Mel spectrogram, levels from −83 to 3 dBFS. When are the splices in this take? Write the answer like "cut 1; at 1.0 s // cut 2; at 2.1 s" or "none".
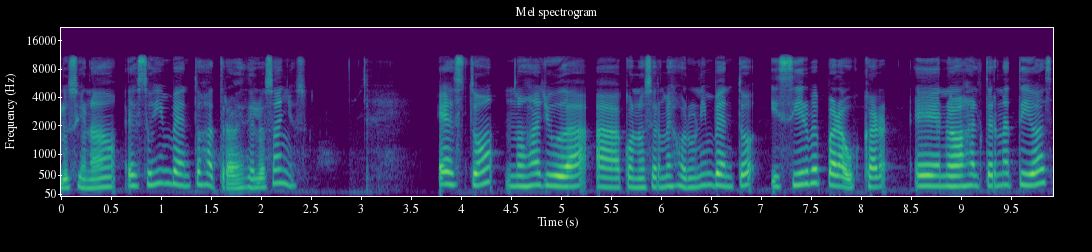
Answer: none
